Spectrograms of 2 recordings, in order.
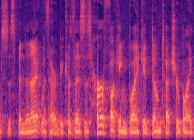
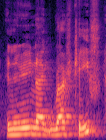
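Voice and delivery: clueless voice; 4 semitones higher than usual. Retold or imitated. Playing his clueless self.

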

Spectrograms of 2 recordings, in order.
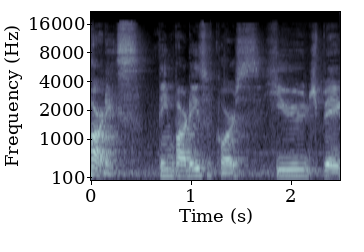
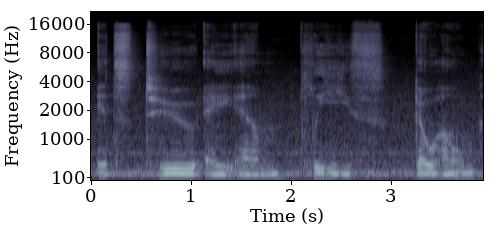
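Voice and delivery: slow, soft hint; 5 semitones lower, 9 dB quieter, much slower than usual. Retold or imitated. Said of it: "we get the".

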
